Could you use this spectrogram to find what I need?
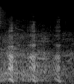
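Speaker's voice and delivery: a short laugh, pitched high; amused chuckle. Acted. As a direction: burst out laughing at the joke. Laughs at his own joke.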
